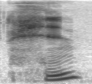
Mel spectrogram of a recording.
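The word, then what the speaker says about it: ħin: at the same time hin don't forget to pronounce the her strong because for example when you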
